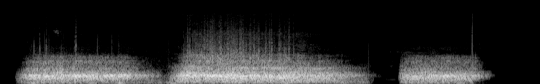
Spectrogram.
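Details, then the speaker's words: Normal bronchial breath sounds heard over the bronchi: loud, hollow, harsh breaths with a longer breath out than in. "Okay, these are sounds you'll normally hear over the Broni."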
